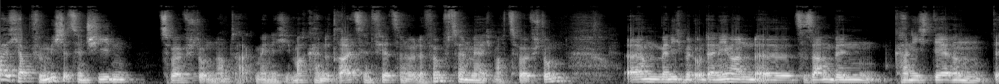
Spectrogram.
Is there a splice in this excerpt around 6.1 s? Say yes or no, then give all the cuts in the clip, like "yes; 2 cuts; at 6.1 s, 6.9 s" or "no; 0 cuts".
yes; 1 cut; at 6.1 s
